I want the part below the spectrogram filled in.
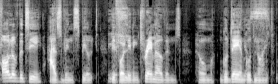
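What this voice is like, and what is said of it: Put-on shifting accent, French then British. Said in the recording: “I don't know what accent that is. ... It sounded like you were from Wakanda for a little bit. ... Like you were transitioning into that. It was like French ... little bit. ... And now it's British.”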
